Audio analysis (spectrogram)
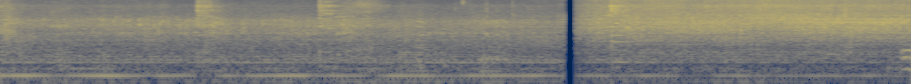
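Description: Pumpkin green stalks fry with shrimp in a home kitchen pan, giving a steady, close sizzle with a faint underlying hum. Occasional clinks and scrapes come from stirring with a utensil, and no one speaks.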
